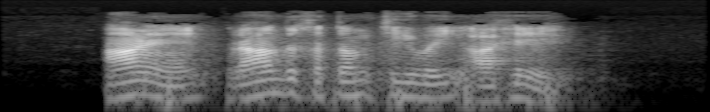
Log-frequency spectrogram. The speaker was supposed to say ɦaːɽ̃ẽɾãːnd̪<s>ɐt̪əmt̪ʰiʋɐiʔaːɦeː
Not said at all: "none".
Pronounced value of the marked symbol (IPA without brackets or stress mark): x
